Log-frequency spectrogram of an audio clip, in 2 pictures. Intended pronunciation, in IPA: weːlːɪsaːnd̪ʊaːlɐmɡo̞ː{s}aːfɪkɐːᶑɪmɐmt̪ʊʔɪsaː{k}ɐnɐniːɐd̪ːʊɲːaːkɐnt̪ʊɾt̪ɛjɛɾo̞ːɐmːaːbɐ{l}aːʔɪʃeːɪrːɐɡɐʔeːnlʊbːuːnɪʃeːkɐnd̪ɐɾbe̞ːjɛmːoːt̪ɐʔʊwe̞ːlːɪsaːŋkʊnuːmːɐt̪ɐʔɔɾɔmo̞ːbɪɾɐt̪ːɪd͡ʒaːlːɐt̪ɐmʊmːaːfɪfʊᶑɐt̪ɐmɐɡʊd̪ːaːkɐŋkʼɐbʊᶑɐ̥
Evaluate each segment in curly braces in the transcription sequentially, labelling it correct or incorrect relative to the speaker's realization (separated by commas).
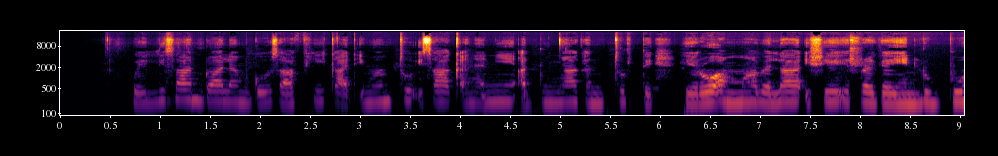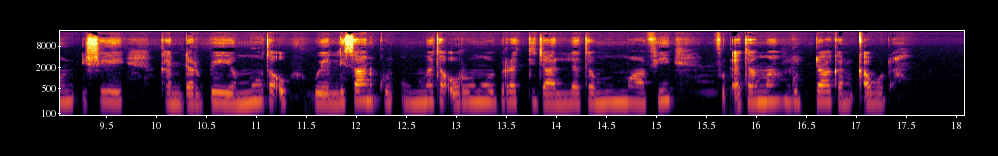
correct, incorrect, correct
